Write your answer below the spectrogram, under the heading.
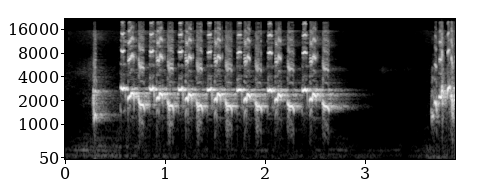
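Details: Sooty-headed bulbul giving an extended rapid song, a dense run of quick repeated bubbly notes lasting over two seconds, followed by a fresh phrase after a pause.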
